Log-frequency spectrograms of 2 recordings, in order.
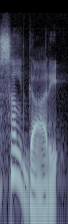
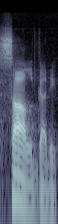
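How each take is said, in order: First: The stress is on the second syllable. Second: The stress is on the first syllable. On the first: The speaker calls it right. "è però quella corretta" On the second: The speaker calls it wrong. "con l'accento sulla prima sillaba è indubbiamente diffusa"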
